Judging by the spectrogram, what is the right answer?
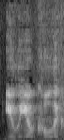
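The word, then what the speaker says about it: ileocolic: charge my my phone um so charging PT ilio colic artery am I saying it right yep you got it ilio colic artery is spot on and why is the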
